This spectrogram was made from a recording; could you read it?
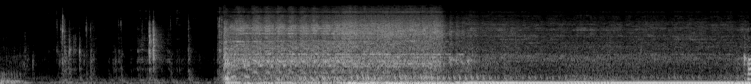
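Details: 1984 Bertone X1/9 after a no-start, fixed by refitting the windshield wiper fuse that also feeds the fuel pump: brief quiet, then it catches at once and settles into a steady, even, deep idle. Normal start and run.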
